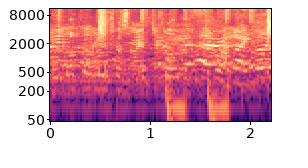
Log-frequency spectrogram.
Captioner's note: school Sounds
